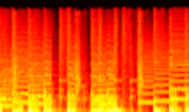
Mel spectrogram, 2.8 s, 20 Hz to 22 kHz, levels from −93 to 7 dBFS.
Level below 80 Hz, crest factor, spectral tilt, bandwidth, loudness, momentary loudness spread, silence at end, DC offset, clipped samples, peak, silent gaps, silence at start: -18 dBFS; 14 dB; -5.5 dB/octave; 16.5 kHz; -17 LUFS; 4 LU; 0 s; under 0.1%; under 0.1%; -2 dBFS; none; 0 s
